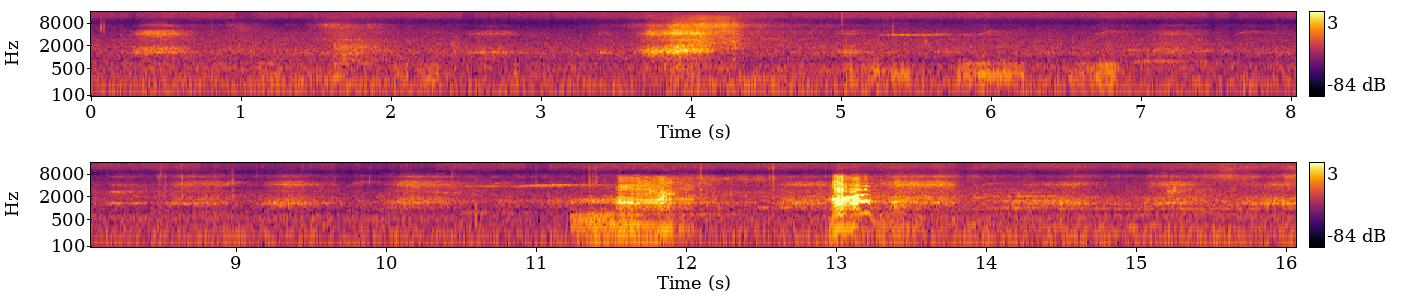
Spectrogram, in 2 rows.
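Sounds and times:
puppy growling: 5.0 - 7.0, 11.0 - 13.8
puppy yelping: 10.6 - 13.8.

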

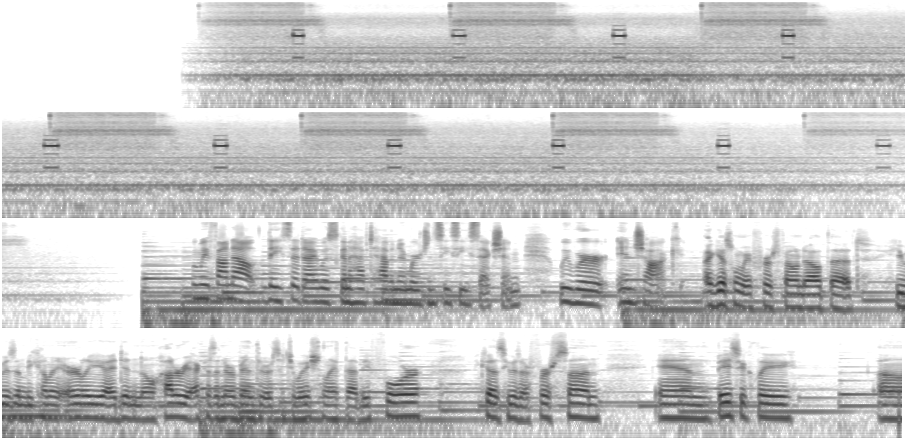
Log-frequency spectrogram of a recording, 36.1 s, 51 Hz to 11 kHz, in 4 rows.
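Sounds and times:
rhythmic hiss: 1.9 - 18.4
electrical hum: 1.9 - 19.3
heart monitor beeping: 2.0 - 3.4, 4.4 - 6.4, 7.0 - 8.4, 9.4 - 11.4, 12.0 - 13.5, 14.5 - 16.4, 17.1 - 18.3.

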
